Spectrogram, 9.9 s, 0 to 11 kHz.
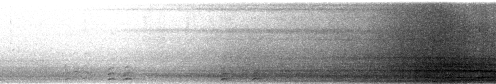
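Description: DB class 185 electric locomotive, a Bombardier TRAXX, hauling an intermodal train of lorry trailers as it approaches and passes. Its wheel and rail rush grows steadily from faint to loud and is at full strength near the end, with a few short chirps about two seconds in.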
